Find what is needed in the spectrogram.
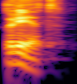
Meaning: in front of, before
- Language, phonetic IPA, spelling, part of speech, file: Russian, [prʲɪt], пред, preposition, Ru-пред.ogg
